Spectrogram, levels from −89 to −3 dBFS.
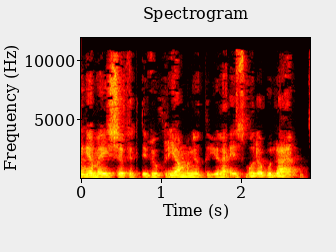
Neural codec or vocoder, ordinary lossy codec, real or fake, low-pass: codec, 24 kHz, 0.9 kbps, WavTokenizer, medium speech release version 1; AAC, 32 kbps; fake; 10.8 kHz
